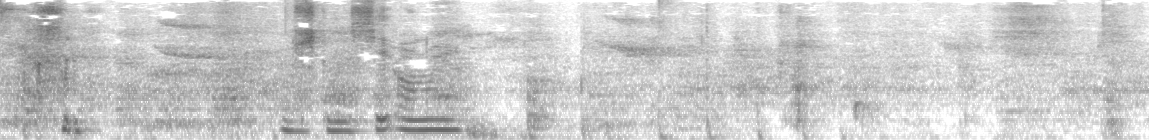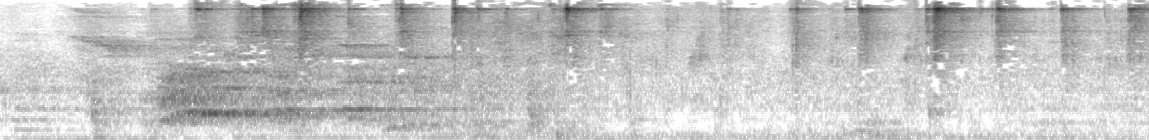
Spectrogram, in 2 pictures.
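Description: A hand rubs and pats a dog's fur, rustling softly.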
